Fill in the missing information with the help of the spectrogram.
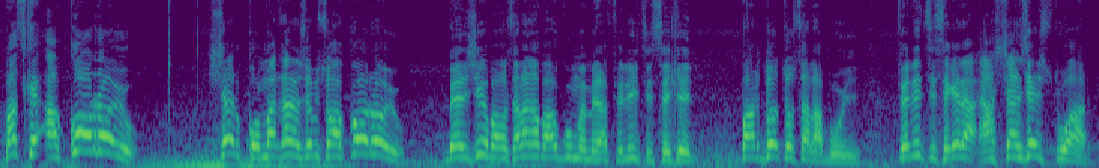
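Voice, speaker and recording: A man with a Congolese accent giving a rousing street speech to supporters, shouting out calls for the crowd to answer. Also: extremely high pitch, animated, a little fast, slight background noise. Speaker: political activist addressing supporters. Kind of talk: rally speech with call-and-response.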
